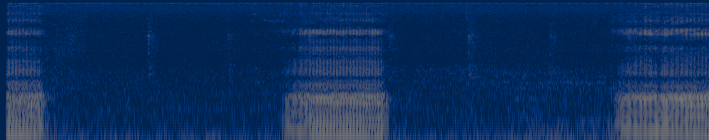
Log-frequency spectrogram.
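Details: French Bulldog Anton Speck snoring in his sleep: three long, low, rasping snores about every four seconds, each a buzzy rumble with a rattling overtone, separated by quieter breathing.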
